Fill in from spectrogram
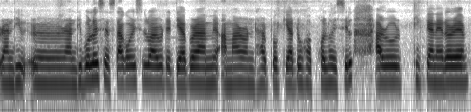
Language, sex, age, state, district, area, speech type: Assamese, female, 18-30, Assam, Dhemaji, rural, spontaneous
